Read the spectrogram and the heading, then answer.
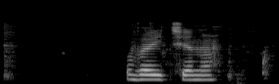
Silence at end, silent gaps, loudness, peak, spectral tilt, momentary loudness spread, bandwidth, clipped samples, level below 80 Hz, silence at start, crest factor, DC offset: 0.1 s; 0.22-1.24 s; -29 LUFS; -14 dBFS; -3 dB/octave; 22 LU; 7.6 kHz; under 0.1%; -80 dBFS; 0.05 s; 18 dB; under 0.1%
